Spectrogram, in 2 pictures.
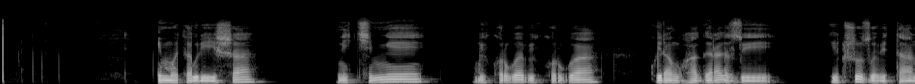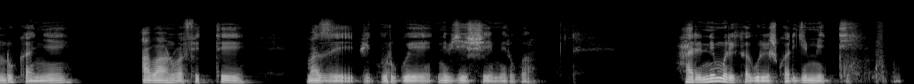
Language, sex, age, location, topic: Kinyarwanda, male, 25-35, Huye, health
